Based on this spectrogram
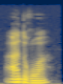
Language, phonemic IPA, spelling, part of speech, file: French, /a.dʁwa/, adroit, adjective, Fr-adroit.ogg
- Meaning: skilful, apt, skilled (possessing skill, skilled)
